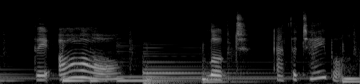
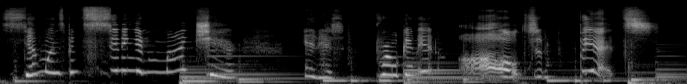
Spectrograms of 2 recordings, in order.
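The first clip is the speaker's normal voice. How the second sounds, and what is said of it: Tiny, small baby-bear voice. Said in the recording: “cried the baby bear in his wee little voice.”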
